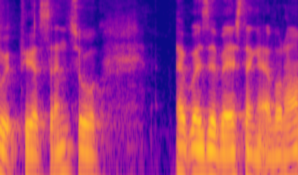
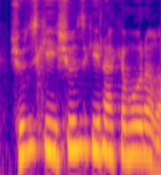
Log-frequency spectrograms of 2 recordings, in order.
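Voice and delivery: imitating the tourists; 12 semitones higher than usual. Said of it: "they were saying".

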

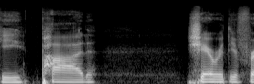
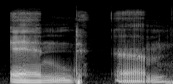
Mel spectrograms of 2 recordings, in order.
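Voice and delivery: usual speaking voice

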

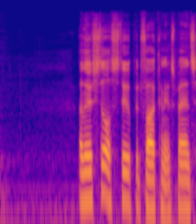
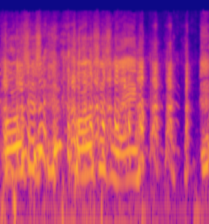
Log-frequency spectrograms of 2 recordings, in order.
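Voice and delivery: laughing hard; 8 dB louder, much slower than usual. Real, not acted. Cracking up over Carl's swim.

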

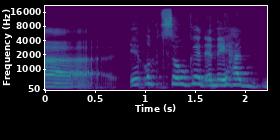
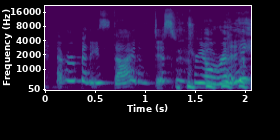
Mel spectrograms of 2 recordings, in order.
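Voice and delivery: surprised; 11 semitones higher, 5 dB louder, faster than usual. Retold or imitated. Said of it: "I was like".

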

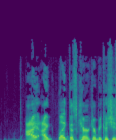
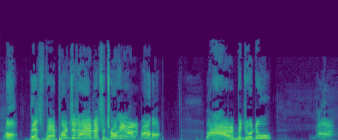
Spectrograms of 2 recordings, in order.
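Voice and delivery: hammed-up choking; 10 semitones higher than usual. Pompous figure losing to Stoolie Steve, hammed-up high shout. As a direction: overplay the defeat, shouting.

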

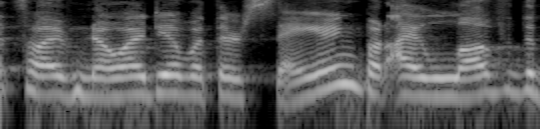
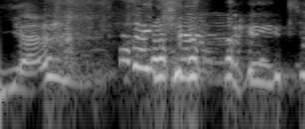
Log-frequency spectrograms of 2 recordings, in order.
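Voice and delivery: laughing; 8 semitones higher, much slower than usual. Real, not acted. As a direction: burst out laughing on the words. Real laughing at promised singing.

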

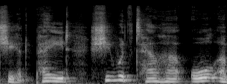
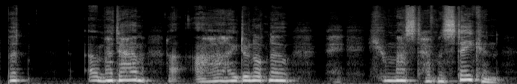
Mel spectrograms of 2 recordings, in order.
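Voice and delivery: flustered, louder and higher stammer; 7 semitones higher, 5 dB louder than usual. Acted. Madame Forestier, not recognising the poor woman, stammering higher and louder. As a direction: stumble over the words, confused. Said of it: "and stammered".

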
